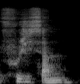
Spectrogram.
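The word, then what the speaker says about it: 富士山: les Japonais l'appellent le Fujisan? le Japon me fascine autant qu'il m'échappe. Alors c'est la même écriture, hein, c'est juste une prononciation différente.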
